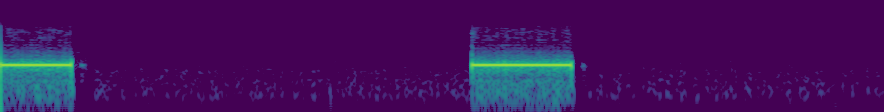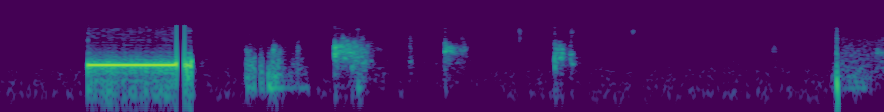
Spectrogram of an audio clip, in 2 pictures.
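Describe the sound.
Ringing tone of an outgoing telephone call: three long, steady tone bursts about a second each, spaced by roughly four seconds of silence, then a click and a few faint, brief sounds.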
